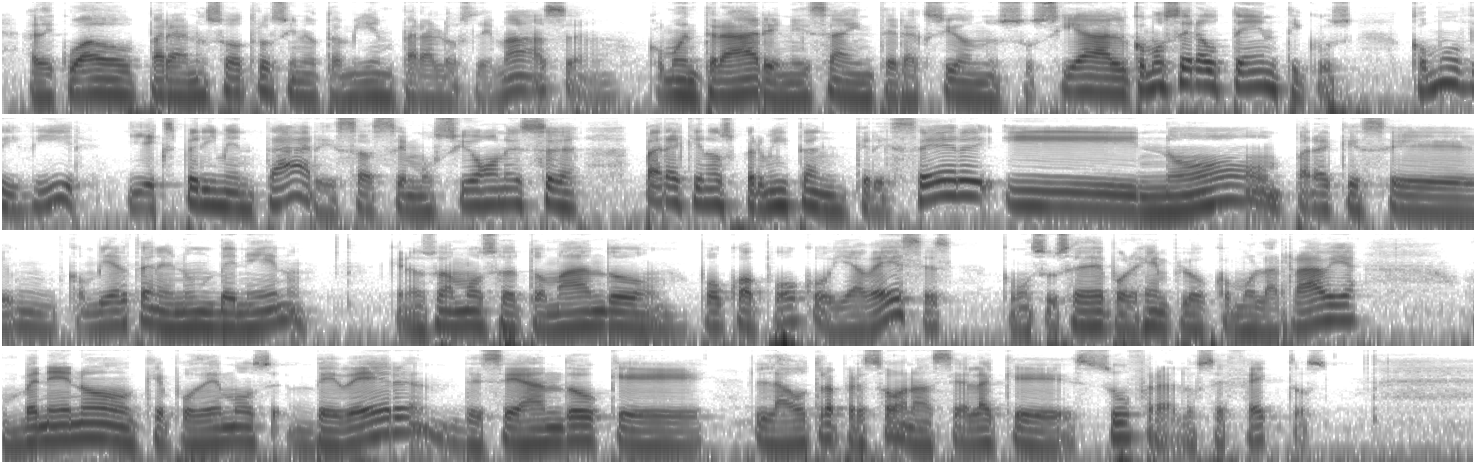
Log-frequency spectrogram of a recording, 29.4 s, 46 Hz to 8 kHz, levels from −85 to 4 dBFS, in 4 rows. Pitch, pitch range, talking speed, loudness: 110 Hz, 100-130 Hz, 145 wpm, -26 LUFS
